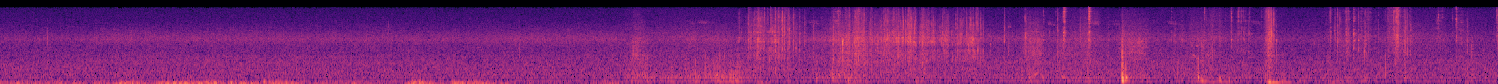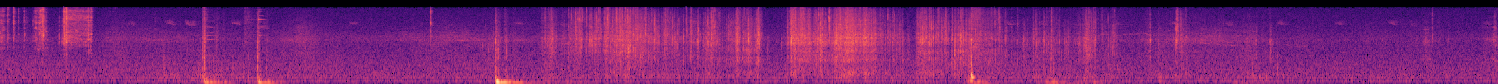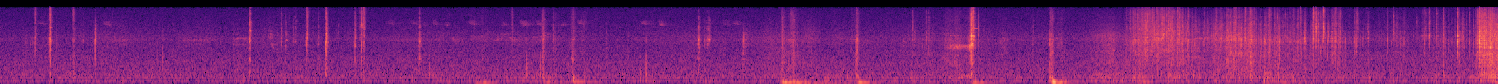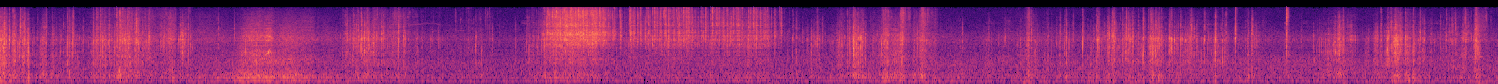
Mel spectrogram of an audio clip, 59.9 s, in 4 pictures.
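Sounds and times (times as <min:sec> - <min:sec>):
plastic packaging crinkling: 0:07.0 - 0:11.2, 0:19.9 - 0:26.2, 0:41.2 - 0:59.9.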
